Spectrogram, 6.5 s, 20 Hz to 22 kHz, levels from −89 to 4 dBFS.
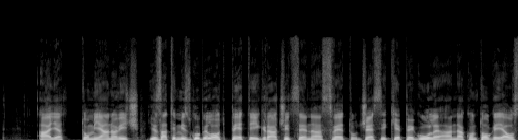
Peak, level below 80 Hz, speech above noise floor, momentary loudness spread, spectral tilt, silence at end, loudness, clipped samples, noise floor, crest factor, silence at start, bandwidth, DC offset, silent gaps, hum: -8 dBFS; -54 dBFS; 29 dB; 5 LU; -7 dB/octave; 0 s; -24 LUFS; under 0.1%; -53 dBFS; 16 dB; 0.5 s; 16 kHz; under 0.1%; none; none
